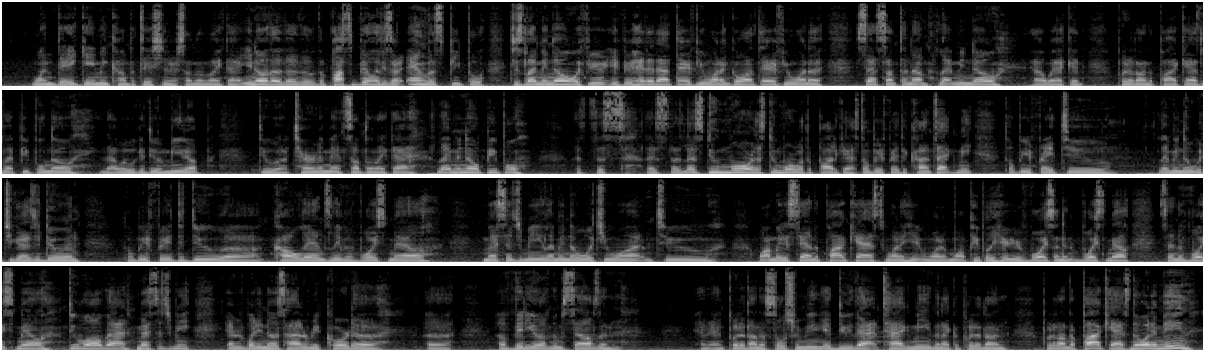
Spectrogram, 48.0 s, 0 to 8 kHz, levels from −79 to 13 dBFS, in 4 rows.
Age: 30-49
